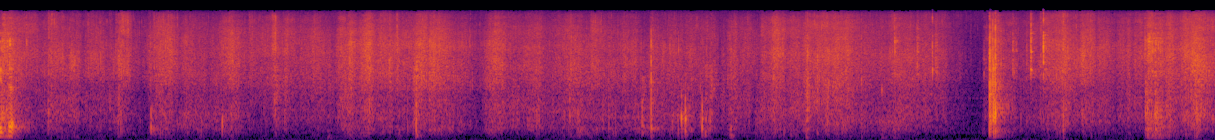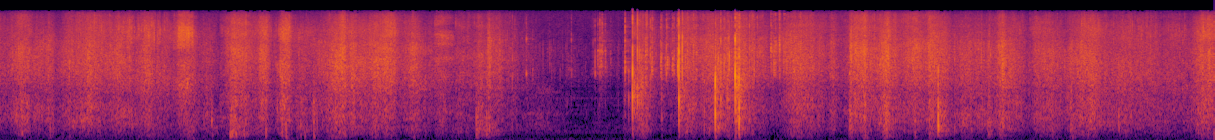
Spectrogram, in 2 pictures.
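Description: Bubble wrap being handled and pulled open by hand, crinkling and crackling throughout, with a sharp click about ten seconds in and a brief lull shortly before the crinkling picks up again.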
